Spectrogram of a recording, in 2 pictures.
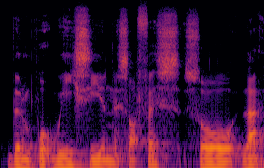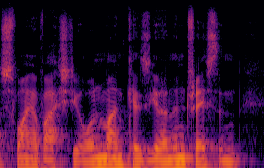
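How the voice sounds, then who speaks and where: Intonation stays fairly even as a man with a Scottish accent talks at a moderate pace and a fairly low pitch. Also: hardly any pauses. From Scotland. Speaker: podcast host. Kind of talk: casual interview chat.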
